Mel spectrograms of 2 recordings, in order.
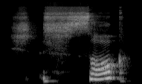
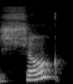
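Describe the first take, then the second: First: The word begins with a plain s sound. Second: The word begins with an sh sound. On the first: "you see that is sound like a C" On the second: "instead of saying shock"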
